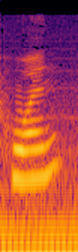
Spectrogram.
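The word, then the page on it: tun: tone 2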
